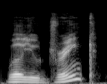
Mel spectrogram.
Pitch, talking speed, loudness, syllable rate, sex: 130 Hz, 165 wpm, -16 LUFS, 3.3 syllables/s, male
